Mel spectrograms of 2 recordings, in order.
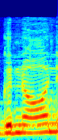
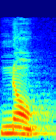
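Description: First: The initial g is sounded before the n. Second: The initial g is silent, starting with n. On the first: The speaker calls it wrong. "हम इसको gnaw नहीं बोलेंगे" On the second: The speaker calls it right. "we'll pronounce it as gnaw"

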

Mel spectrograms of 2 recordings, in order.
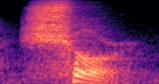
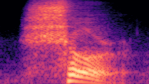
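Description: No difference in how they are said.

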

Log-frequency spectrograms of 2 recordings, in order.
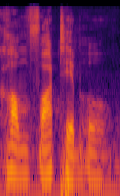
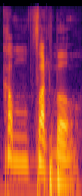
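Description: First: Every syllable is pronounced fully. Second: The middle syllable is almost dropped. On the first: The speaker calls it wrong. "คนไทยนี่ยังพูดว่า" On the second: The speaker calls it right. "แทบไม่ออกเสียงเลยเป็น"

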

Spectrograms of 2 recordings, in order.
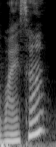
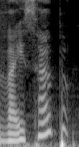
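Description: First: The word is said in the speaker's ordinary accent. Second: The word is said in a put-on German accent.

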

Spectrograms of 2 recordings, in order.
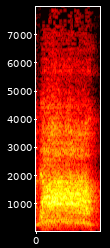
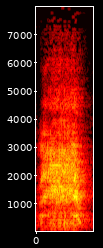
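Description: First: It is a scary German porn-style scream. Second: It is a plain, real sexual scream.

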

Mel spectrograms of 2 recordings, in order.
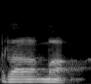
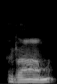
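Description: First: The final vowel is fully pronounced. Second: The final vowel is dropped. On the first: "the full Ma" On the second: "you always pronounce Ram in Hindi"

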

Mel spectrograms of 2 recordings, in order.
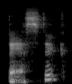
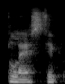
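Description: First: The l after the p is dropped. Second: The l after the p is pronounced. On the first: "the omission of the liquid L in cluster pla" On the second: "the word plastic"

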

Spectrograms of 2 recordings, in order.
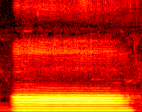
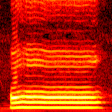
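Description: First: The voice is low in pitch. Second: The voice is high in pitch. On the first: "низьким голосом кричить" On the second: "кричить високим голосом"

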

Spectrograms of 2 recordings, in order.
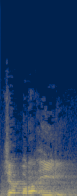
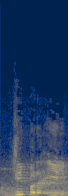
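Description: First: The first syllable has an a vowel. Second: The first syllable has no a vowel. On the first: Most reciters read it this way. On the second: Some reciters read it this way.

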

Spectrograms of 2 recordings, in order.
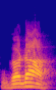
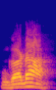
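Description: First: It is blended into one reduced word. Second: The same.

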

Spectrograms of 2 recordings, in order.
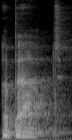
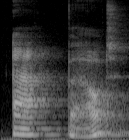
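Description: First: The first vowel is a relaxed central sound. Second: The first vowel is a full, non-central sound. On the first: The speaker calls it right. "it is a central vowel sound" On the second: The speaker calls it wrong. "Not about"

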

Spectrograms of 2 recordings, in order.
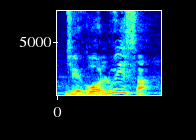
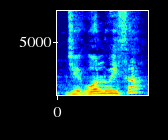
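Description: First: It is said as a plain statement. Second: It is said as a question.

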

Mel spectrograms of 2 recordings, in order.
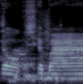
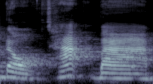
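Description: First: The syllables are said quickly and run together. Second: The syllables are said slowly and fully. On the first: The speaker calls it right. "เราต้องพูดเร็วๆค่ะดอกชบาแบบนี้" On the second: The speaker calls it wrong. "ไม่อ่านว่าดอกชะบาแบบนี้ผิดนะคะ"

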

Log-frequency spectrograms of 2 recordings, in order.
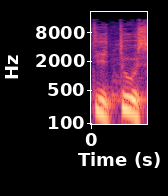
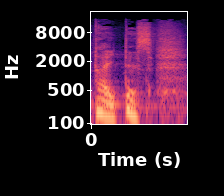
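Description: First: The name is said in its original, non-English form. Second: The name is said in its Anglicized English form. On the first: "The correct one is Titus" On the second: "in English, we always use the King James or the Anglicized version"

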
